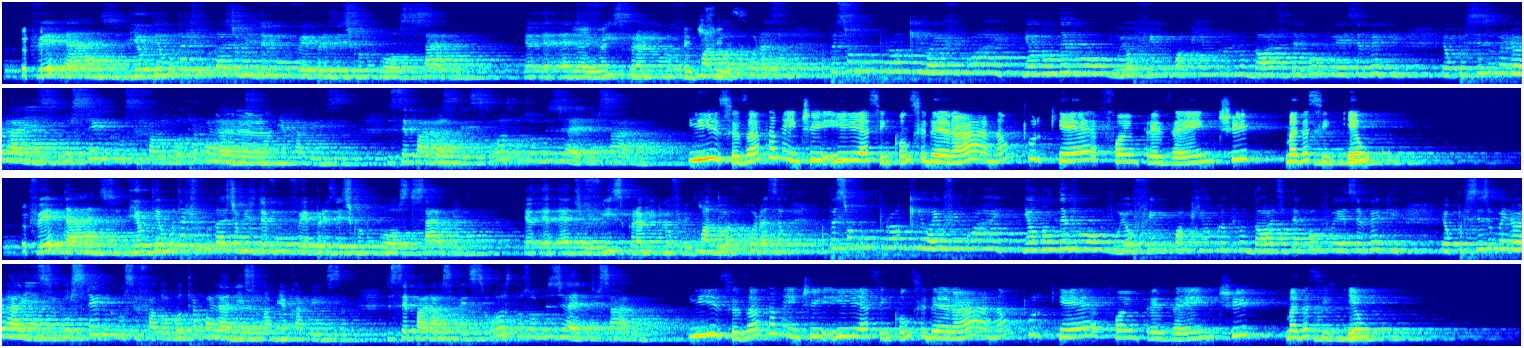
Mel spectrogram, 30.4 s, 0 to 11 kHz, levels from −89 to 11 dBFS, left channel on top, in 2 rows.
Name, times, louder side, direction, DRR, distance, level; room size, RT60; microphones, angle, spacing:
voice 1, 0.3-4.6 5.2-21.7 28.3-28.8, right 1 dB, 35° right, -1 dB, 2.0 m, -35 dB
voice 2, 5.7-6.4 6.8-7.3 17.3-17.9 19.5-19.8 22.1-27.7 28.0-28.9, left 5 dB, 45° left, 16 dB, 0.3 m, -30 dB
14.5 x 13.0 x 4.8 m, 2.4 s
head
